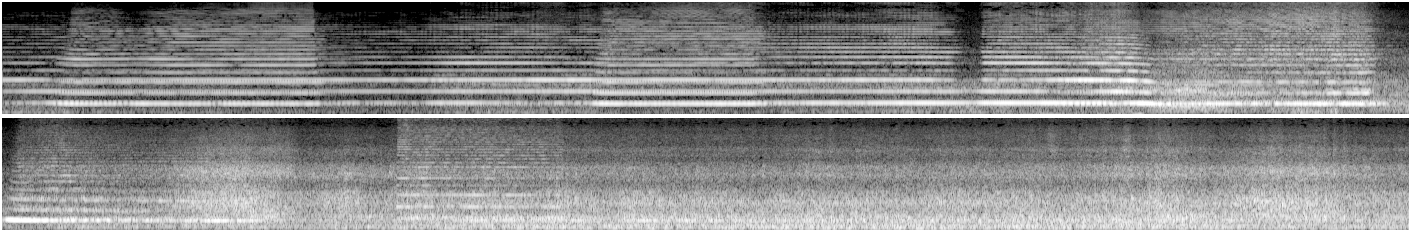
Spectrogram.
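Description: An Indian Railways electric locomotive's horn sounds in long blasts as the train approaches, its pitch dropping about twelve seconds in as the locomotive passes, with a last short blast soon after. The passenger coaches then roll past with steady wheel and rail clatter.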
